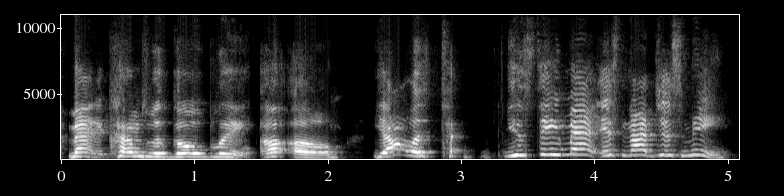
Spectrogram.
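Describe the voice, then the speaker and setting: A woman's voice: high-pitched, a little slow, fairly bright tone. Chatty laughing craft host woman. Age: 30s. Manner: chatty, laughs often, teasing. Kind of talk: casual livestream chat.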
